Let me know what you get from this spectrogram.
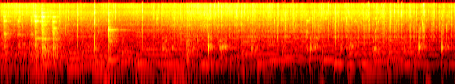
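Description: Minced garlic sizzling in hot olive oil in a pot while a wooden spoon stirs it, with a steady hiss and a few short taps of the spoon against the pot.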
